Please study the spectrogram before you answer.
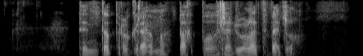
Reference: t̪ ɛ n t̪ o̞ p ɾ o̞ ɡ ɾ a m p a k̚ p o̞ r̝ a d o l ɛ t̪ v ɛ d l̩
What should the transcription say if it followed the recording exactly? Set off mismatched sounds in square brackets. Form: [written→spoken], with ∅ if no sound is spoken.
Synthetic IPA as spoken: t̪ ɛ n t̪ o̞ p ɾ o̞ ɡ ɾ a m p a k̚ p o̞ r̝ a d [o→u] l ɛ t̪ v ɛ d l̩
